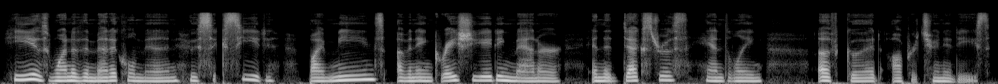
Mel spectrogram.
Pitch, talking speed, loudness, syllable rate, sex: 170 Hz, 130 wpm, -19 LUFS, 4.3 syllables/s, female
